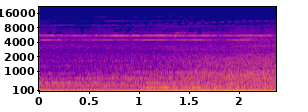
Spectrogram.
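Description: Trailer sound-design drone: a deep, steady low rumble with a thin, steady high whine above it, growing slightly louder toward the end.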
